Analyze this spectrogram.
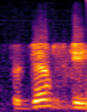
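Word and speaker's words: Podziemski: Pajemski, yeah.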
